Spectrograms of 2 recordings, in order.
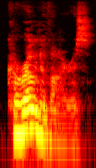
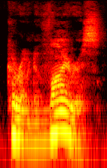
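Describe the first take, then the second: First: The main stress falls on the corona part. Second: The main stress falls on the virus part. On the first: "the basic rule is for the main accent to go on the first word" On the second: "which would make the second word more prominent"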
